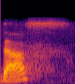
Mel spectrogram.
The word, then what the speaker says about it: does: Does. Yeah, we're gonna say here does. She does a lot of homework. Ahí ya no pronunciamos una O, right? Ahí se pronuncia como una A, does.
